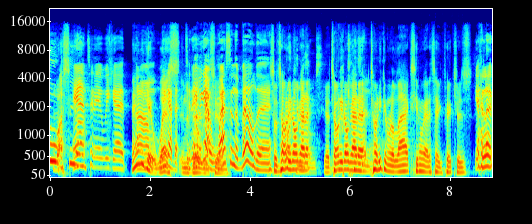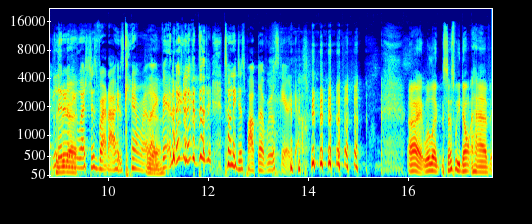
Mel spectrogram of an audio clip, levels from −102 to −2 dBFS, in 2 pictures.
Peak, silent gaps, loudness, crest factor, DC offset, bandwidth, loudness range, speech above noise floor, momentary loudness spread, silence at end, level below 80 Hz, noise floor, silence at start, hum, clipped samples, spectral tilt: -2 dBFS; none; -19 LUFS; 18 dB; under 0.1%; 15.5 kHz; 2 LU; 25 dB; 9 LU; 0 s; -52 dBFS; -44 dBFS; 0 s; none; under 0.1%; -5.5 dB/octave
